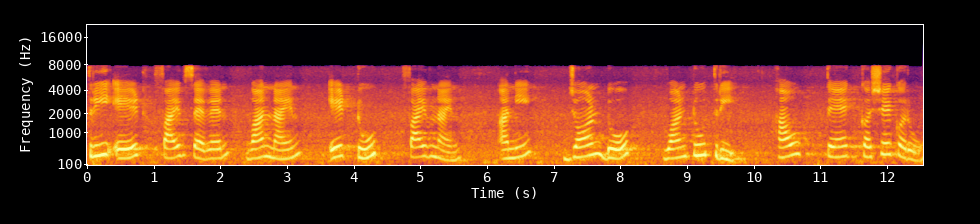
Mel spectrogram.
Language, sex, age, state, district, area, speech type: Goan Konkani, female, 18-30, Goa, Quepem, rural, read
